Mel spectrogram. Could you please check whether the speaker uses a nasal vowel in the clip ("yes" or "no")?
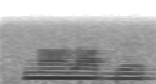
yes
